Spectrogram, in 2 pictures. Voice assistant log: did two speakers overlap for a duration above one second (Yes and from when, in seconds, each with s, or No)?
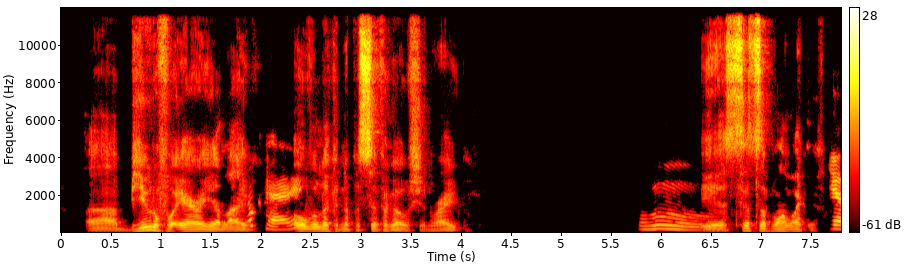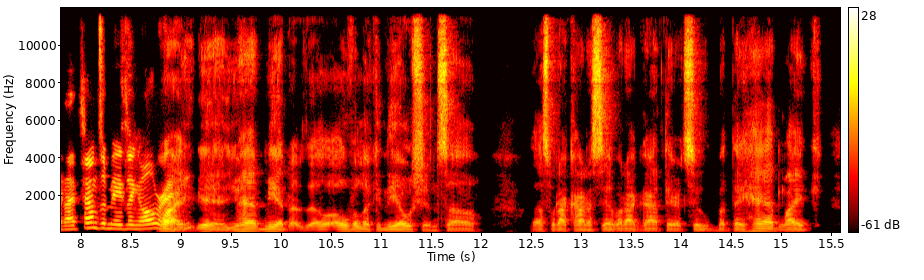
No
